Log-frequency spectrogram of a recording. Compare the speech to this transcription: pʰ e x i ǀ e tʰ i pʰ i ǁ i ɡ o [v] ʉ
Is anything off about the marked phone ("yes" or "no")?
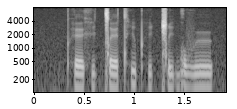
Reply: no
